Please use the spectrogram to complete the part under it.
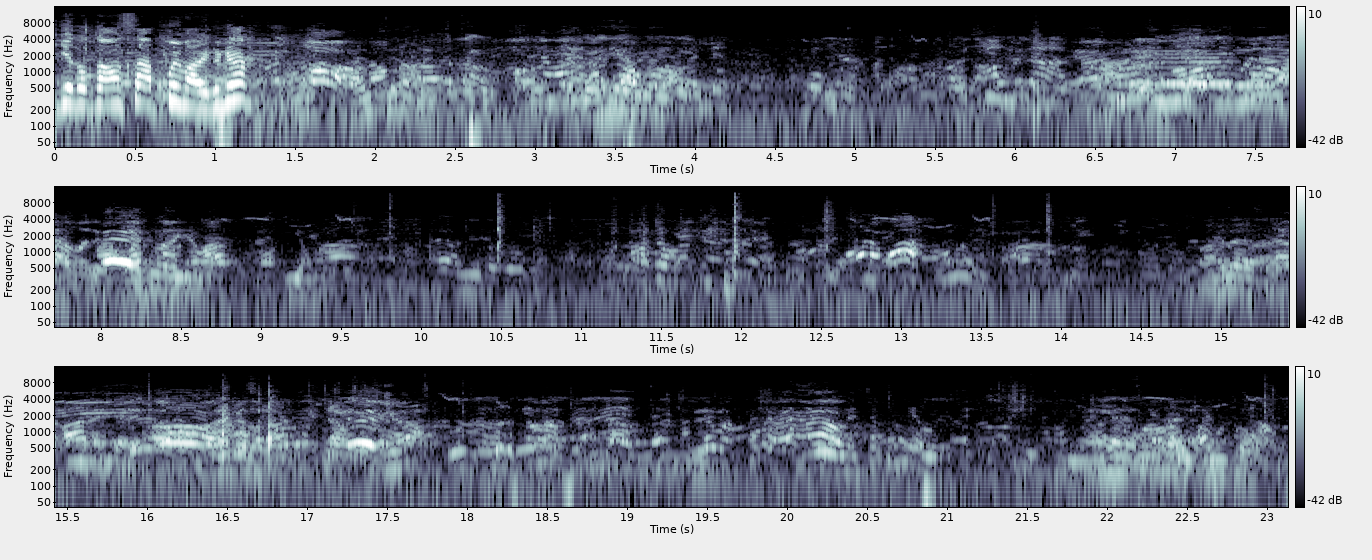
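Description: A crowd of young men and women shouts and cheers close by, outdoors.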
